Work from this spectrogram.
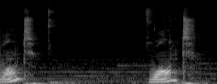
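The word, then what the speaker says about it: wont: are want to do how do you pronounce that w-o-n-t like he's wanting to do such a thing is it won't won't one of those words you only read never hear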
